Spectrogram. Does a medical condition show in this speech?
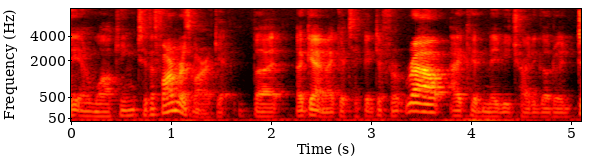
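No.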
